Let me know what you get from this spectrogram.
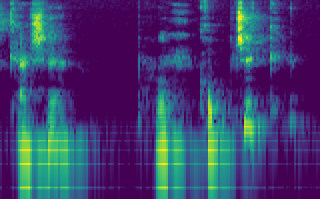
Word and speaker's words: Kasia Prokopczyk: Welcome to the Speaking Podcast, and today my guest is Kasia Prokopczyk. Did I say it right? – Yes, that's right.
